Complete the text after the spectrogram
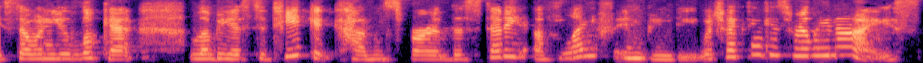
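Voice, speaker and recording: A woman with an American accent talks in a fairly high pitch, her intonation lively and her voice somewhat breathy. The sound is dry and close, with no echo. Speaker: hair colour educator. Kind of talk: live webinar presentation.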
